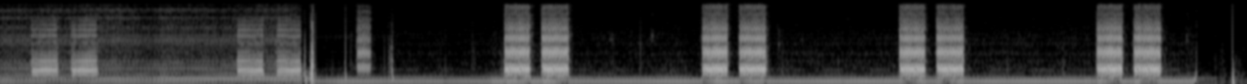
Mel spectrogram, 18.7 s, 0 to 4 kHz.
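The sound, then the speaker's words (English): The ringing tone of an old UAX7 telephone exchange's ringing machine: repeated double bursts, ring-ring then a pause, over a steady low electrical hum, with the thin, band-limited sound of a phone line and no voices. “In the last case, this type of machine seems to be only fitted to the UAX7, and therefore it's very characteristic.”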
